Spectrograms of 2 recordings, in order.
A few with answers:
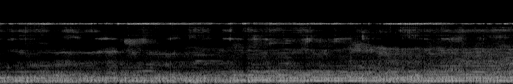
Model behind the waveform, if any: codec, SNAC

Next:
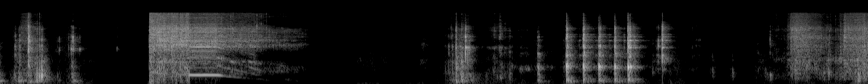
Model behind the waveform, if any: vocoder, BigVGAN v2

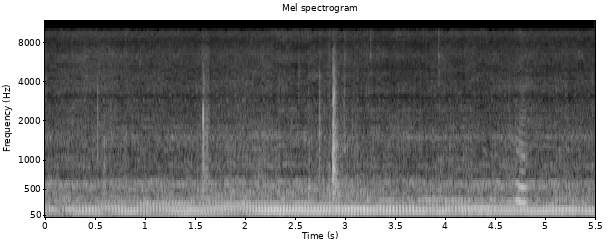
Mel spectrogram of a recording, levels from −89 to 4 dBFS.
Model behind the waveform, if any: codec, SNAC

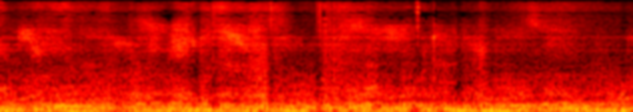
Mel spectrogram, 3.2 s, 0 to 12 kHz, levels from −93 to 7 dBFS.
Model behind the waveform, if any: codec, SNAC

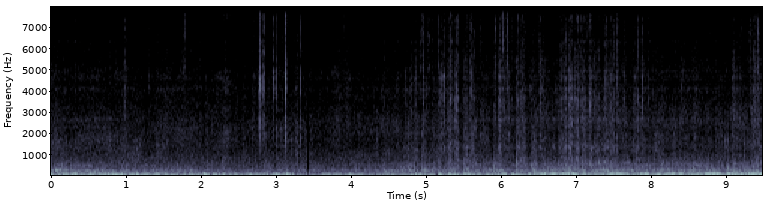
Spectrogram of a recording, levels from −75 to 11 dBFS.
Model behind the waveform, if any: vocoder, Vocos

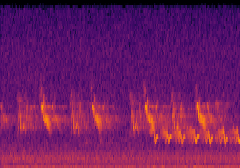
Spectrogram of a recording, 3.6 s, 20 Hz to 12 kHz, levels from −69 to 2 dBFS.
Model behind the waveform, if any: none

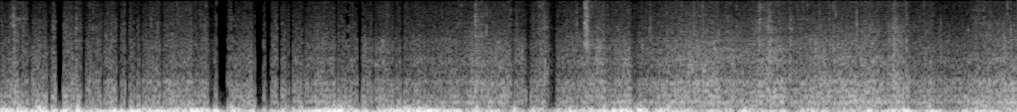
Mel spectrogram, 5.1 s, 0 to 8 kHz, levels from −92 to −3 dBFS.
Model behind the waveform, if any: vocoder, BigVGAN v2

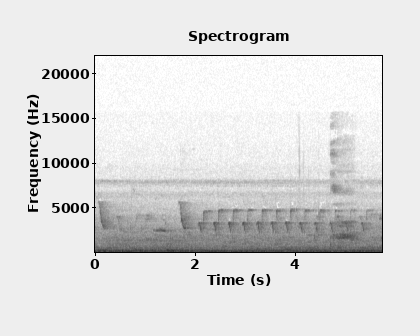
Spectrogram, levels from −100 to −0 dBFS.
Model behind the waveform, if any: none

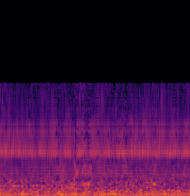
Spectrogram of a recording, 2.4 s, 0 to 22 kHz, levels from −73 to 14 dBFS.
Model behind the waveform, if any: vocoder, BigVGAN v2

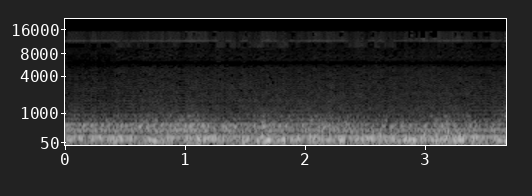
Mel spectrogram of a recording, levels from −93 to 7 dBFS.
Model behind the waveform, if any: vocoder, Vocos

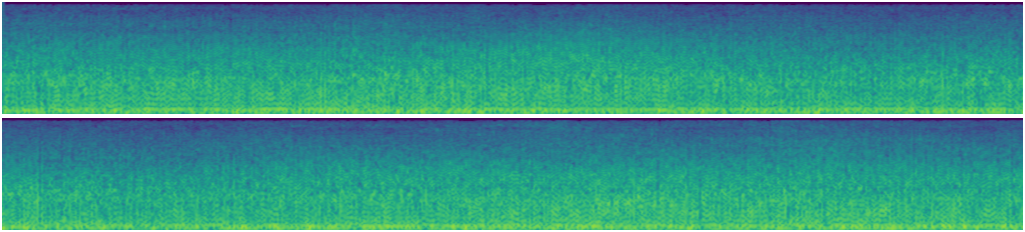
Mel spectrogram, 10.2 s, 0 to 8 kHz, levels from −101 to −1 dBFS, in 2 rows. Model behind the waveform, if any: vocoder, HiFi-GAN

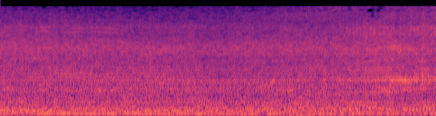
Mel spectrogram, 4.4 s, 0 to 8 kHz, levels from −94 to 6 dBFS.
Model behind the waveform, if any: vocoder, Vocos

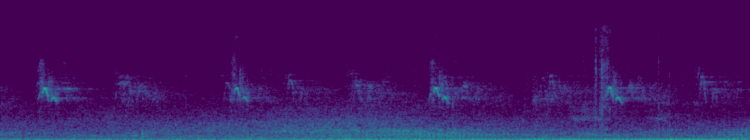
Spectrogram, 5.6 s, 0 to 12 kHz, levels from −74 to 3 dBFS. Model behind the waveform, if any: none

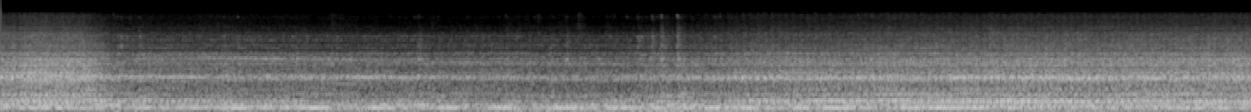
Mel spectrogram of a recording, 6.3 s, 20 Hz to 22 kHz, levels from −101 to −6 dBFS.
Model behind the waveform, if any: none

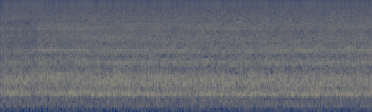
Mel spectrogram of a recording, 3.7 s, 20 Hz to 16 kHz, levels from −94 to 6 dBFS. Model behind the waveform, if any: none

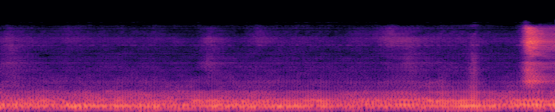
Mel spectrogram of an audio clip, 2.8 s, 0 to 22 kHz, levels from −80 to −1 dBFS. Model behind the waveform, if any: vocoder, Vocos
